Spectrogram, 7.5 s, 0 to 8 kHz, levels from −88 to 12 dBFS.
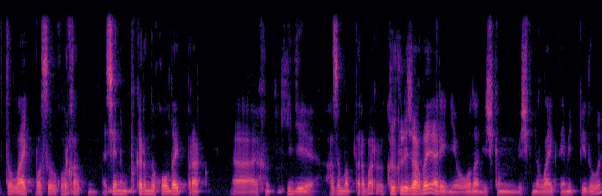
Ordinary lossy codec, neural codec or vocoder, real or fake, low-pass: none; none; real; 7.2 kHz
